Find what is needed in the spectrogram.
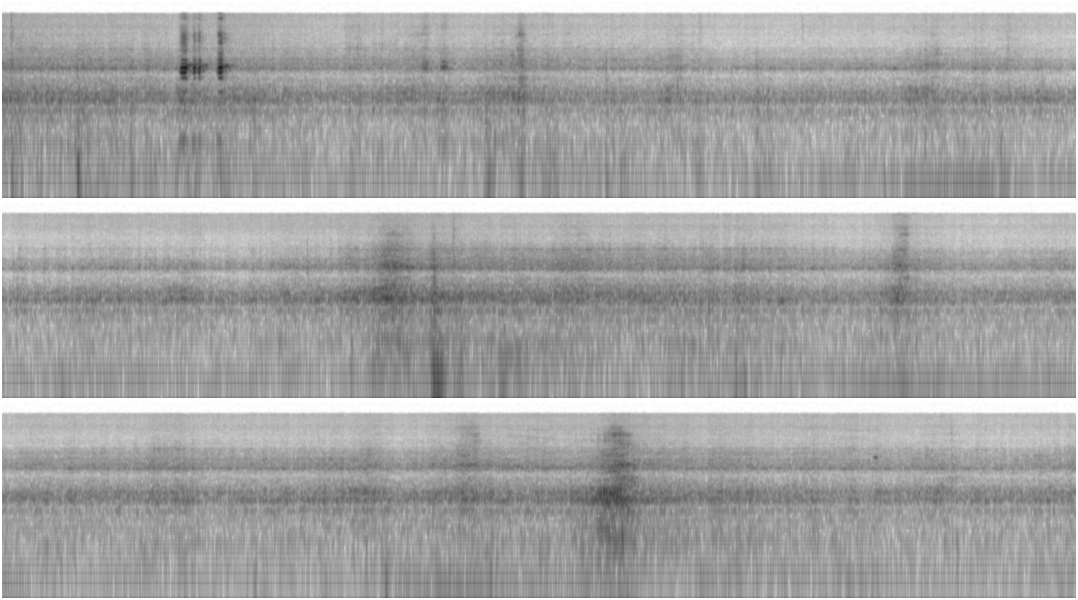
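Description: Motorcycle riding along a road, its engine and road noise running steadily, with two short horn toots about two seconds in. Louder swells near the middle and near the end come from passing traffic.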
